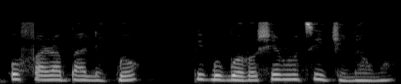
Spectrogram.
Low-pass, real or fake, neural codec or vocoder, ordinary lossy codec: 7.2 kHz; real; none; none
